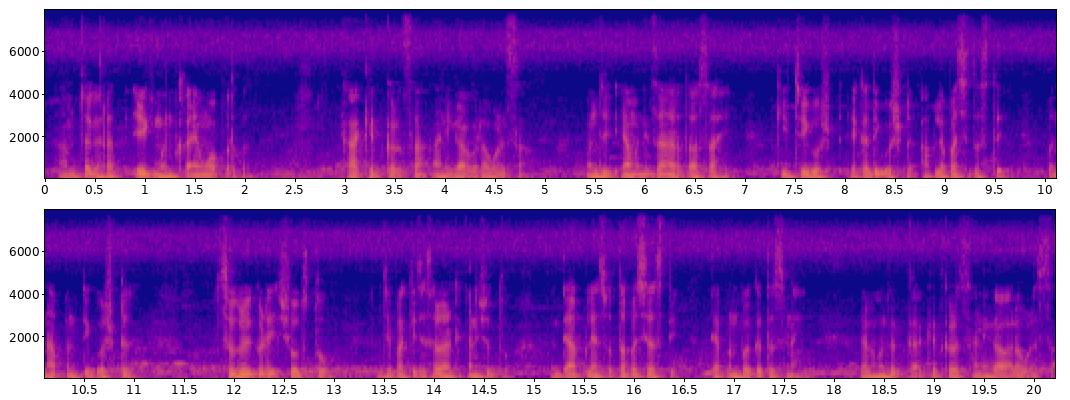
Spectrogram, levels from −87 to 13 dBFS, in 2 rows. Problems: none marked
